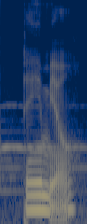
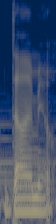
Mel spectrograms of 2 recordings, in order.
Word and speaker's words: daimyo: Daimyo. Okay. Not daimyo. Daimyo.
